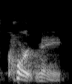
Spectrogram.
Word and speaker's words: Coartney: Now that I could be saying it wrong, but I said Courtney. So did I say that right? It's Courtney, actually.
